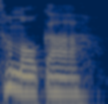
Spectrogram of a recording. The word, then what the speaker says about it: Homolka: Or Homolka. It's Homolka. I messed up. – It's okay. – No, you know what? Her father is from Czechoslovakia, so the off might work. – But it is Homolka.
